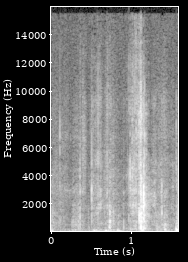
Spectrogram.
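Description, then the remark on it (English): Crinkling plastic packaging as a box of cinnamon basketball cereal is opened, a run of irregular rustles and tears building to a louder crackling burst near the end, with no talking. “I feel like an unboxing.”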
